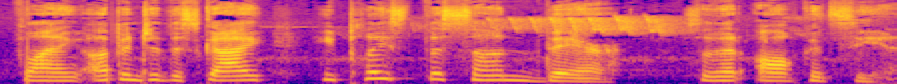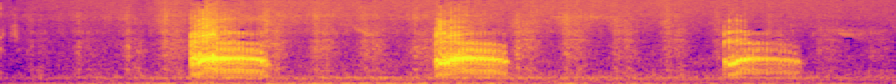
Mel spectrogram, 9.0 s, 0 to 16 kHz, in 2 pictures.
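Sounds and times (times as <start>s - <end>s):
speech: 0.1s - 4.8s
raven calling with harsh hoarse croaks: 4.5s - 8.8s.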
